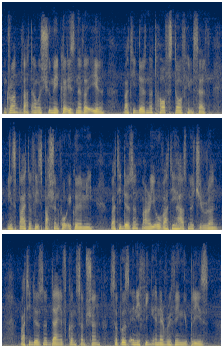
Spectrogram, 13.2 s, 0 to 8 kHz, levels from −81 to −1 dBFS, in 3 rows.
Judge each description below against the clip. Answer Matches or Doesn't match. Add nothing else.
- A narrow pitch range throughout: Matches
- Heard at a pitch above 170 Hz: Doesn't match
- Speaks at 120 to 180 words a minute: Doesn't match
